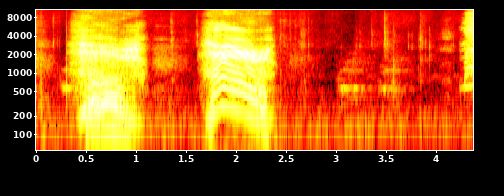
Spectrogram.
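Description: Two loud, drawn-out human sighs. The first is breathy; the second is voiced, its pitch rising and then falling. Faint clicks of plastic toys being handled follow near the end.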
